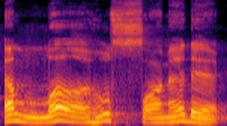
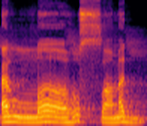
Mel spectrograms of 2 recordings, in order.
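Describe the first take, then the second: First: The final d is released with a slight bounce. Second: The final d is stopped abruptly without release. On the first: The speaker calls it right. "تخرج بالتباعد" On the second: The speaker calls it wrong. "لا نقول الله الصمد، هذا تصادم"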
